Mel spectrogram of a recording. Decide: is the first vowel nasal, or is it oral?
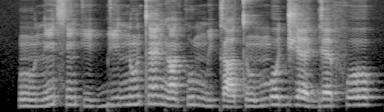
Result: nasal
